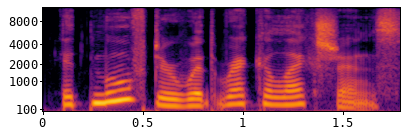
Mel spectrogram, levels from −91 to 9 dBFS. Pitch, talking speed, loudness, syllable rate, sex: 210 Hz, 170 wpm, -15 LUFS, 5.7 syllables/s, female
